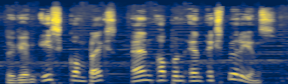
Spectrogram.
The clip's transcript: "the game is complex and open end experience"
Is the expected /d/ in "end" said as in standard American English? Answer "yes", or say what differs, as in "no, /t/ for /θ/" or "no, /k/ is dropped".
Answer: no, /d/ is dropped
